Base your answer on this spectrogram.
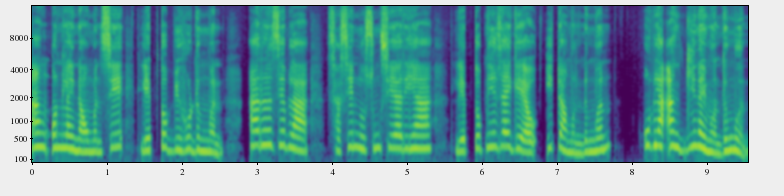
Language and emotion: Bodo, fearful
